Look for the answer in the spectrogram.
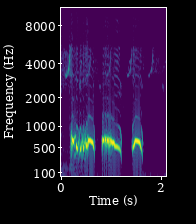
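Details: New decoy Spotted dove, praised for a small voice and frequent cooing, used with a trap enclosure to lure wild doves; three low mellow coos, the first wavering, the second long and falling, the last short.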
